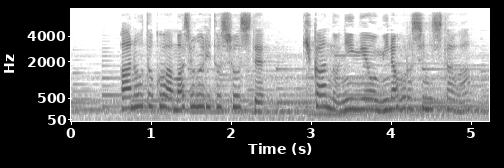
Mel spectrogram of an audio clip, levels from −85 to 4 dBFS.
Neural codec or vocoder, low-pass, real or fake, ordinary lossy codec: none; 7.2 kHz; real; none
